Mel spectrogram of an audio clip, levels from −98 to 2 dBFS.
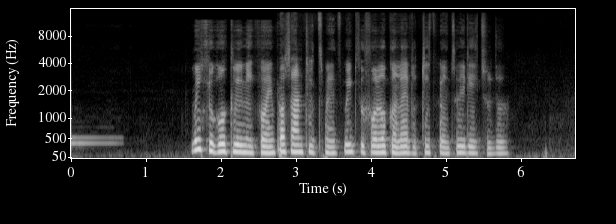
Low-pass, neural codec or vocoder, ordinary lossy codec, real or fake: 14.4 kHz; codec, 32 kHz, 1.9 kbps, SNAC; none; fake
